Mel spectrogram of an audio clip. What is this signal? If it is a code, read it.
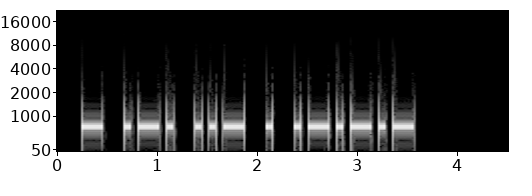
Morse code, heard as a keyed tone, about 17 wpm, 700 Hz. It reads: TRUE.
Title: Sentences from Top 500 Words 17wpm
